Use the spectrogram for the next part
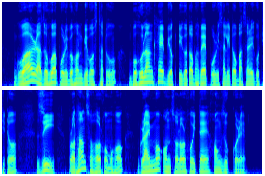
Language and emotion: Assamese, neutral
